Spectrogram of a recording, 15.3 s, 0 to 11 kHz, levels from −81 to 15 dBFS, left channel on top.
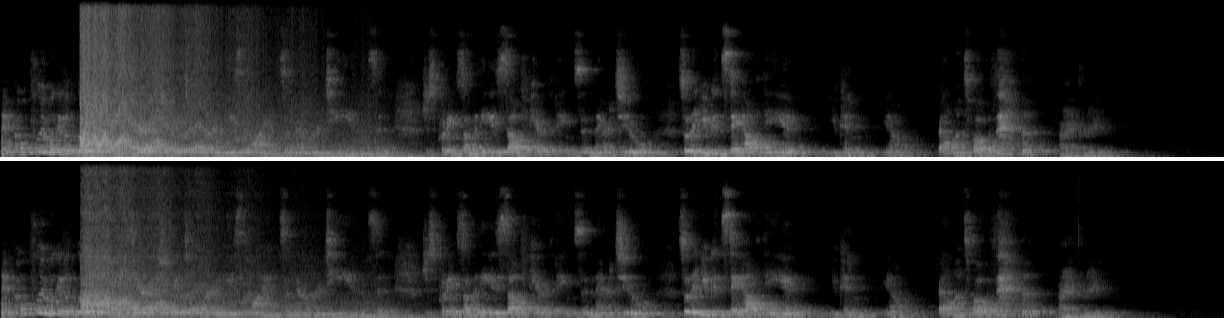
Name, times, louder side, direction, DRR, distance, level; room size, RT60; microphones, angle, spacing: voice 1, 0.0-10.0 10.3-10.8 11.0-11.2 11.7-12.9, equal, 10° left, -10 dB, 0.6 m, -34 dB
sound 1, 1.0-5.5, left 3 dB, 55° left, 0.3 m, -34 dB
voice 2, 13.2-13.8, right 2 dB, 60° right, -5 dB, 0.7 m, -39 dB
2.4 x 2.3 x 3.4 m, 1.2 s
head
